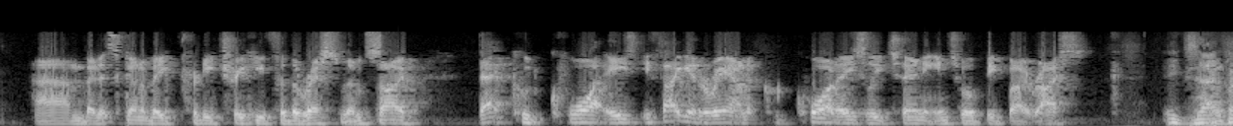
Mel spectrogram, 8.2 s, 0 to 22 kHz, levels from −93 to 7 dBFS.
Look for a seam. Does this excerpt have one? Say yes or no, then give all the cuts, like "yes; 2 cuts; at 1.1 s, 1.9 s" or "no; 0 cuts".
no; 0 cuts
